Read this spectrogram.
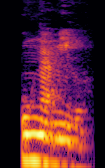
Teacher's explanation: non é ben M nin N, senón que é a nasal velar na maioría dos casos. Entón, se vemos escrito un amigo, leremos un amigo e non un amigo.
